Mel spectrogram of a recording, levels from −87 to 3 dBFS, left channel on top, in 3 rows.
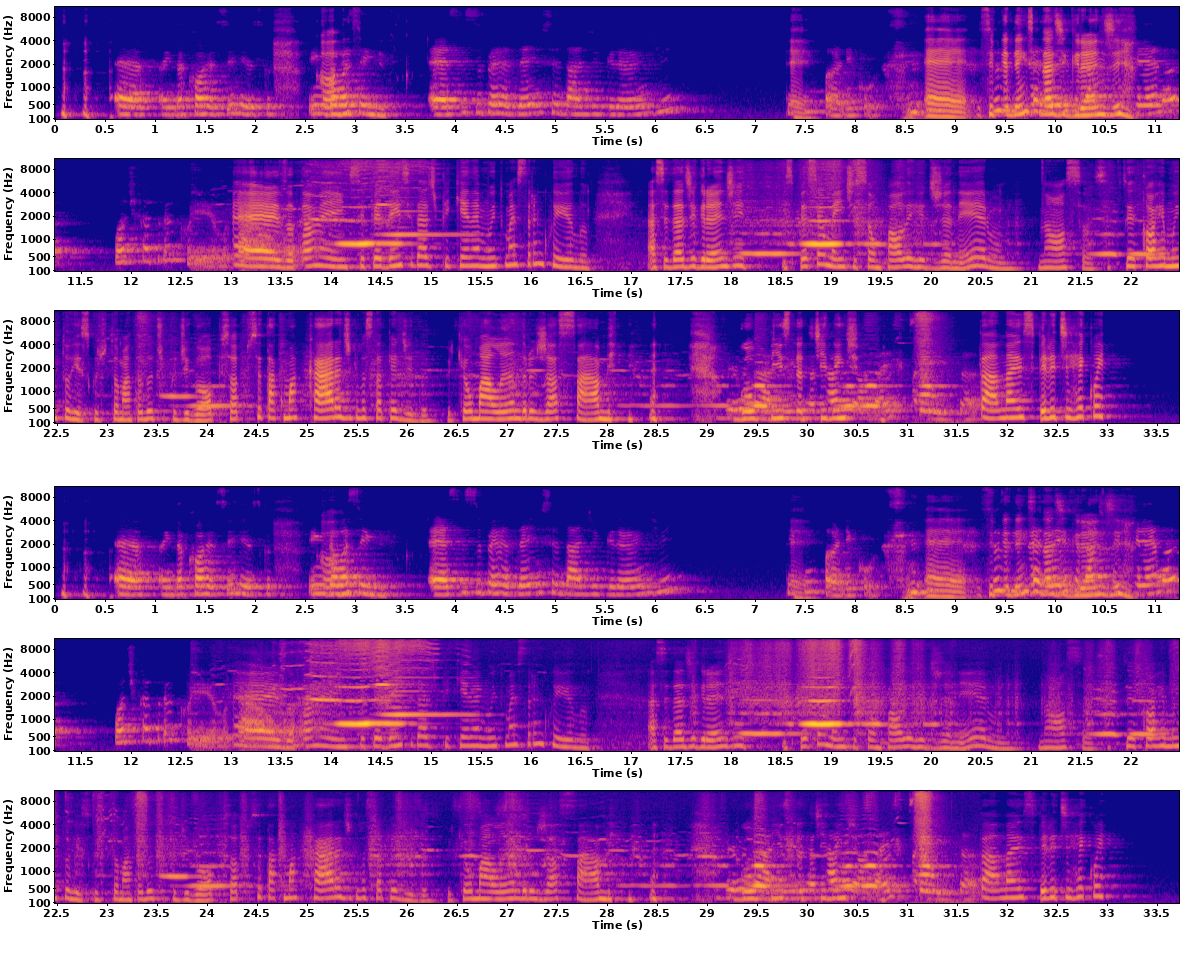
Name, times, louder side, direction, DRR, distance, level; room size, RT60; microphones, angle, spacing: voice 1, 0.6-2.2 2.5-3.3 3.7-6.2 7.3-8.8 9.4-11.3 11.8-13.8 29.1-31.8, right 1 dB, 40° right, 3 dB, 1.7 m, -26 dB
voice 2, 2.7-3.3 7.3-7.6 8.7-10.8 13.0-16.9 17.2-18.2 18.5-21.6 21.9-26.2 26.5-28.5 28.8-30.5 31.7-33.0, left 5 dB, 45° left, 15 dB, 0.4 m, -24 dB
sound 1, 13.4-15.5 17.6-17.7 18.0-20.2 21.6-22.4 22.9-23.0 23.3-24.4 24.7-25.0 25.6-26.3 26.6-26.7 27.0-29.9 30.3-31.4, right 3 dB, 55° right, 0.7 m, -20 dB
21.5 x 9.6 x 4.2 m, 0.92 s
head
